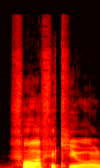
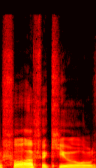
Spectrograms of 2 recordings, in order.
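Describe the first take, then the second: First: Said in the usual way. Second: Slow purring repeat of the name; purred. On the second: A narrator's reading. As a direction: purr it like a cat toying. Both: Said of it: "Vilnix purred".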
